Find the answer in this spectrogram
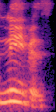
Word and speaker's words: Nevis: has to come over and tell over to Nevis.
